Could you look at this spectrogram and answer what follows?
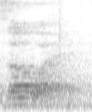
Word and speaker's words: Zoe: It says the Greek word for the eternal divine life of Christ that saved us is Zoe. So Zoe is spelled Z-O-E.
